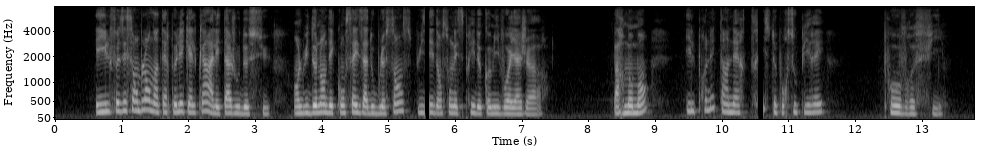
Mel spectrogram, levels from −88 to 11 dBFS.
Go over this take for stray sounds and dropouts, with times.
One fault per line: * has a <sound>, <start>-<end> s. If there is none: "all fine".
* has a dropout, 5.5-5.6 s
* has a dropout, 10.5-10.6 s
